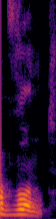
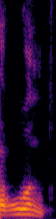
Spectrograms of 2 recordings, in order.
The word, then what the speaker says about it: Wundt: ya nos vamos a vun que no se dice wun por Dios esto es alemán no es inglés Vale entonces e la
